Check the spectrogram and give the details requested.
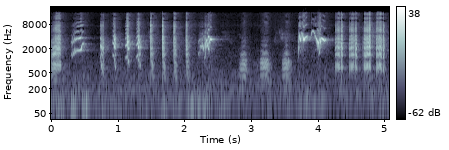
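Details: Javan myna song played to encourage a lazy bird: a steady series of harsh chack notes about four per second, a brief whistle, softer notes, then a loud whistled squawk and more rapid chacks.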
